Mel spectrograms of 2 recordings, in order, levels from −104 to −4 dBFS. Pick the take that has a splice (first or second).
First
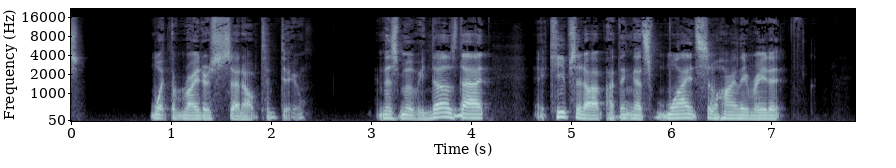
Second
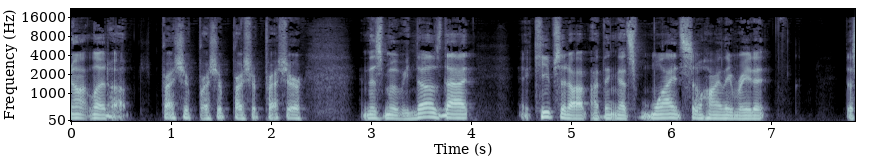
first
